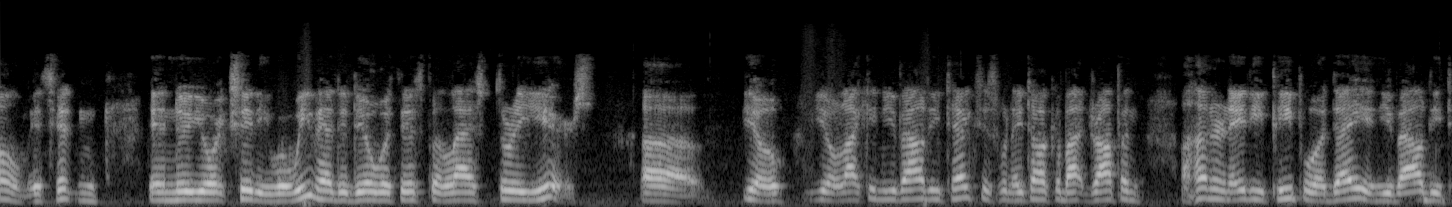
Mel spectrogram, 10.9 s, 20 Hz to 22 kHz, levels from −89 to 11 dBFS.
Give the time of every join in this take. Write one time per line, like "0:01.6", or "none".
0:06.0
